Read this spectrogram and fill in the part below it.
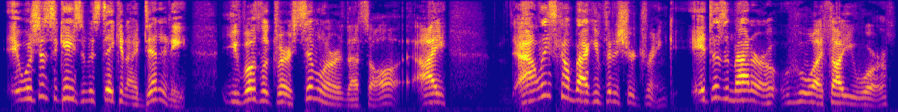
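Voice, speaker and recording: A man voicing a boastful, smooth-talking male pony, a self-important musician and inventor, in a storybook reading. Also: high-pitched, sing-song, a little fast, pushed and bright, dry recording, pitched above the performer's own voice, heavily acted. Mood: pleading.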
